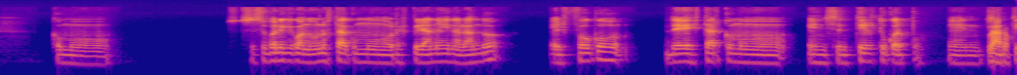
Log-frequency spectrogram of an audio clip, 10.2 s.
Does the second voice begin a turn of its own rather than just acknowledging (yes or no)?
no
